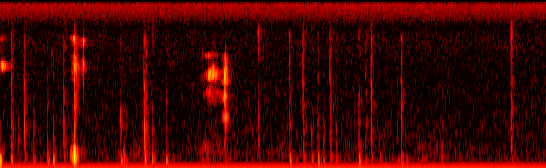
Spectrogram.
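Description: Someone types on a computer keyboard during a quiz, producing faint, scattered keystroke clicks with a few slightly louder taps early on and long quiet gaps between them.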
